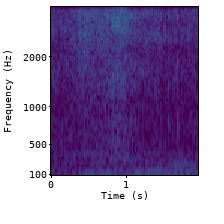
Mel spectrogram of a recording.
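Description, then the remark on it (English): A car engine runs at a low, steady rumble as the car backs slowly into a driveway, idling and creeping with slight shifts in pitch, fairly quiet and continuous with no voices over it. “Yeah, I hear Michelle backing in the driveway.”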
